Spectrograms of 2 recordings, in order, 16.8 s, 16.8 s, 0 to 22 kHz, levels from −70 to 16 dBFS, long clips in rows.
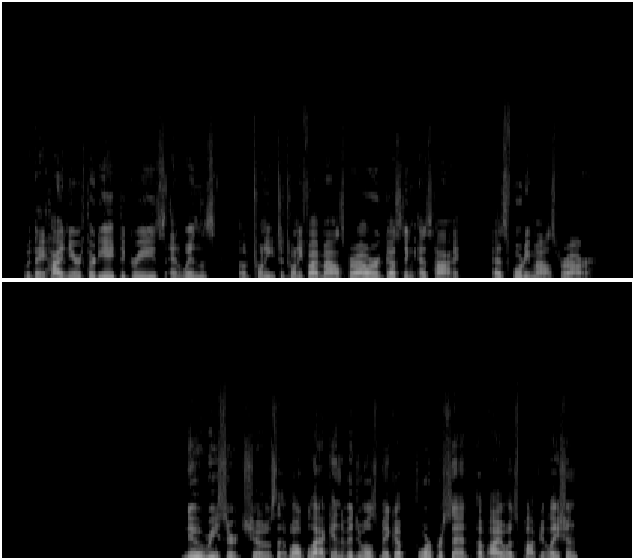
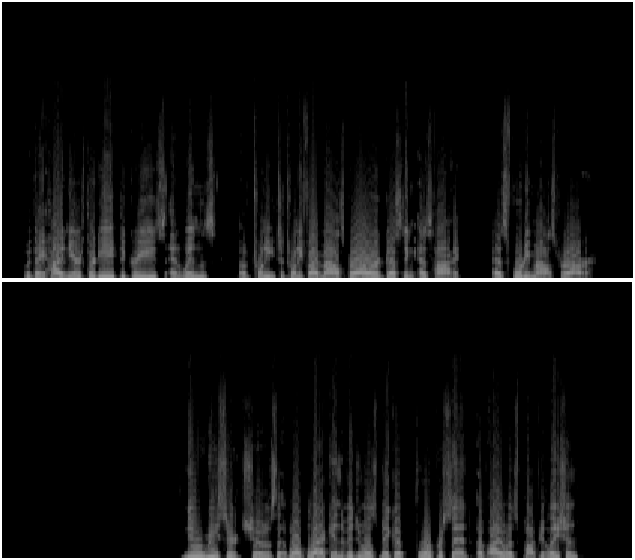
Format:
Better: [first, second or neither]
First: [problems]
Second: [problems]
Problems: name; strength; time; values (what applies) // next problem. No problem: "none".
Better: first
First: none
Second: distortion; heavy; 6 dB below the speech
